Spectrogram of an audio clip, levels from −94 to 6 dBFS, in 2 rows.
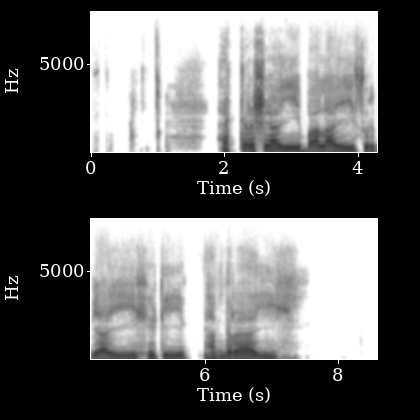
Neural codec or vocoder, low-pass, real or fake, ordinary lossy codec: vocoder, 44.1 kHz, 80 mel bands, Vocos; 7.2 kHz; fake; Opus, 24 kbps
